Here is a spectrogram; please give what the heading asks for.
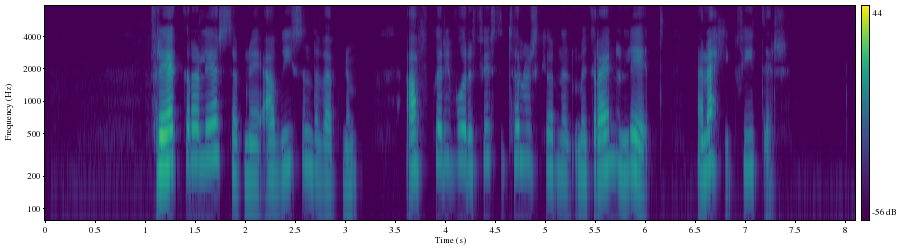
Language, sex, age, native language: Icelandic, female, 30-39, Icelandic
